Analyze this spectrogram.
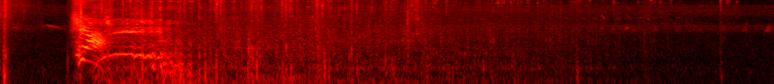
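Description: A horse-drawn wagon rolls along a dirt road.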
